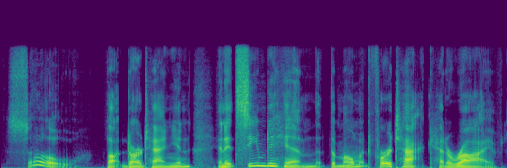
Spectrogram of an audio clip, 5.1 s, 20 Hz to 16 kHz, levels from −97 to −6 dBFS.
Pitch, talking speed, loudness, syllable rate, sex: 145 Hz, 175 wpm, -21 LUFS, 5.0 syllables/s, male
